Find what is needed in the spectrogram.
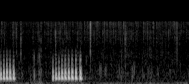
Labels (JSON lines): {"label": "biophony, damselfish", "recorder": "SoundTrap 600 or HydroMoth"}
